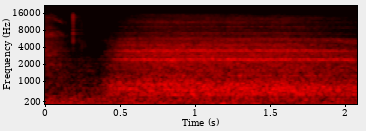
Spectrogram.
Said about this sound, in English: taking a deep breath in, deep breath out. Second time, inhale.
